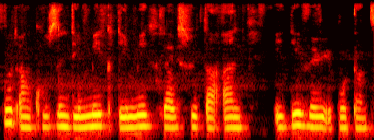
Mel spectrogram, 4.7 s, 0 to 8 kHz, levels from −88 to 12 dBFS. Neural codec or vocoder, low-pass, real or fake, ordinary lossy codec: none; 7.2 kHz; real; Opus, 64 kbps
